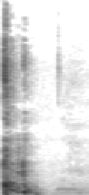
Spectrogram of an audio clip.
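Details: Two quick, forceful coughs in a simulated choking-management demonstration by a nursing student. The victim can still respond and cough effectively, which shows the airway is only partly blocked (partial choking).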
